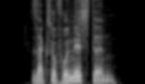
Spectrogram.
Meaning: female saxophonist
- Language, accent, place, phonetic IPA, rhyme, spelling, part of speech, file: German, Germany, Berlin, [zaksofoˈnɪstɪn], -ɪstɪn, Saxophonistin, noun, De-Saxophonistin.ogg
